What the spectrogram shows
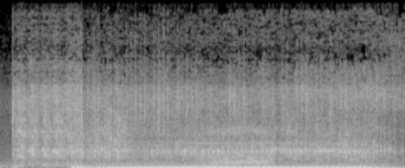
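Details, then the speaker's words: Subaru rod knock: after repeated third-gear highway runs bouncing off the rev limiter, the petrol engine cranks, catches and idles with a loud, steady metallic knock about three to four per second; rod knock suspected, not confirmed. "god just slapping around in there knocking harder than Jehovah Witnesses man it's bad dude sounds so bad"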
